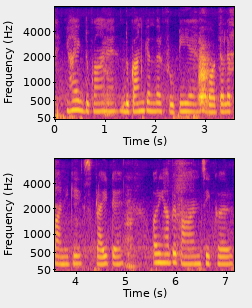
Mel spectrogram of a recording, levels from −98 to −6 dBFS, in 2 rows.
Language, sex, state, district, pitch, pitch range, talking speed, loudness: Hindi, female, Haryana, Jhajjar, 210 Hz, 200-220 Hz, 165 wpm, -21 LUFS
